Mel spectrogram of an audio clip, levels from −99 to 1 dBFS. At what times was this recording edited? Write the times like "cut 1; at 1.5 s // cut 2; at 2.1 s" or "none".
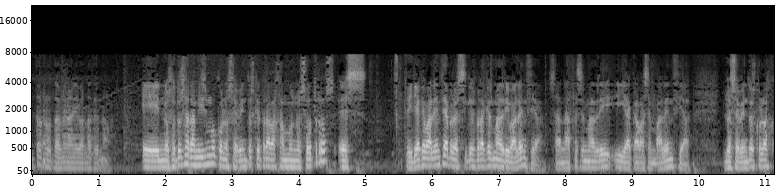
none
